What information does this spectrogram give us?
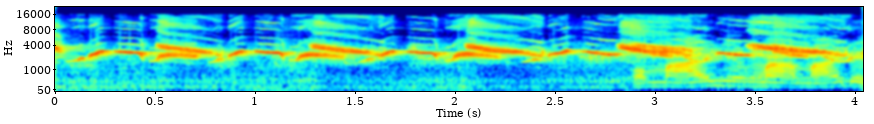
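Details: A tame caged hwamei, newly arrived and singing alone with a female kept out of sight, delivers loud looping whistled phrases, then harsher ribbed notes near the end.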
